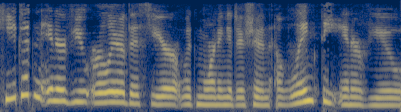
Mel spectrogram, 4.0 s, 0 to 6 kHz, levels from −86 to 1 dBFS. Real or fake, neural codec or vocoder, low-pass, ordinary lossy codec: fake; codec, 44.1 kHz, 2.6 kbps, SNAC; 5.4 kHz; AAC, 32 kbps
